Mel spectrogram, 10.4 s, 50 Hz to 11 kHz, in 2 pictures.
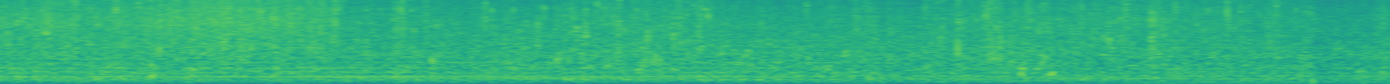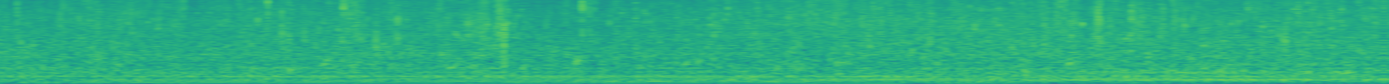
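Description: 1987 Force 35 HP outboard motor running steadily as the pontoon boat moves along, with a constant rush of water and wind over it. The lowest part of the engine note drops away about a second before the end.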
